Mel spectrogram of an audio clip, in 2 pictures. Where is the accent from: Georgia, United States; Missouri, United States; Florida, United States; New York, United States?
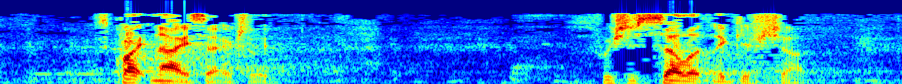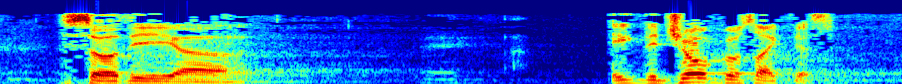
Missouri, United States; I'm from Missouri, you got to show me.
